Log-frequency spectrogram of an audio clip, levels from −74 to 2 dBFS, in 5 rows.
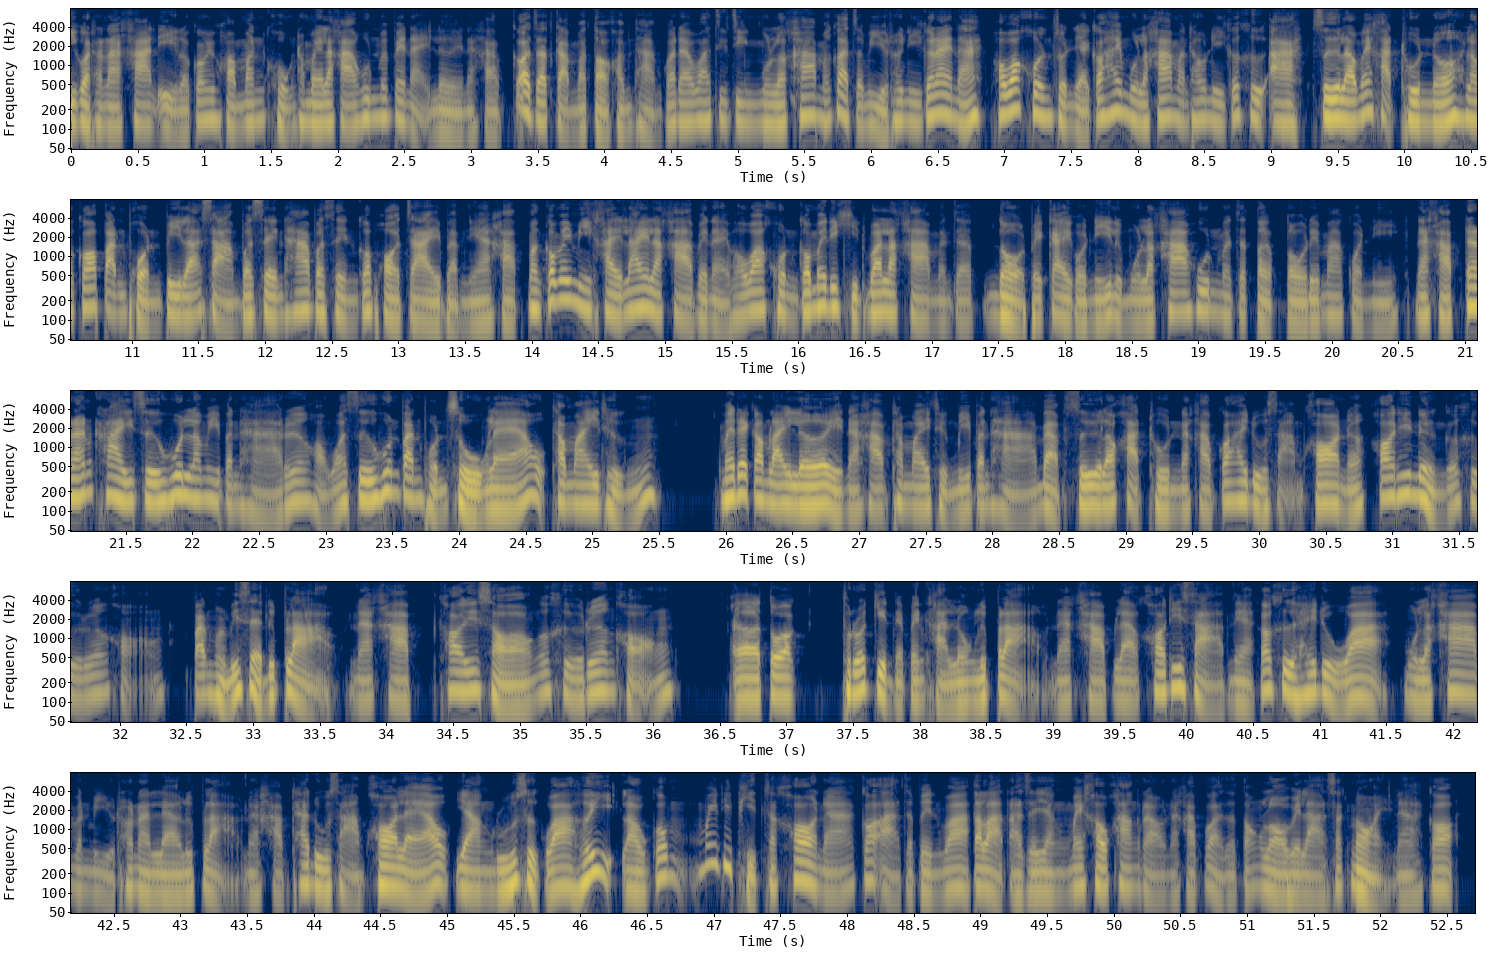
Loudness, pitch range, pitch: -19 LUFS, 110-140 Hz, 120 Hz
